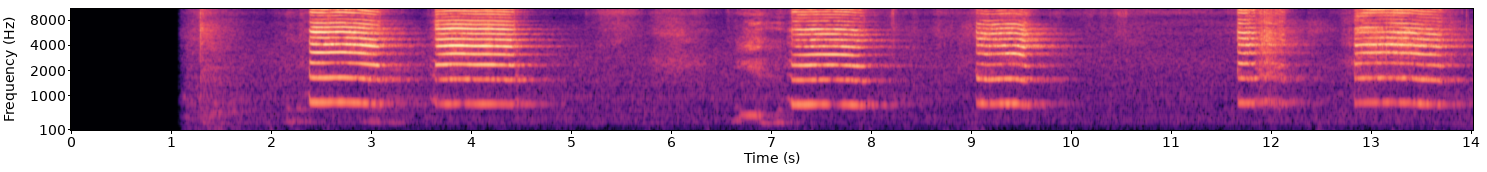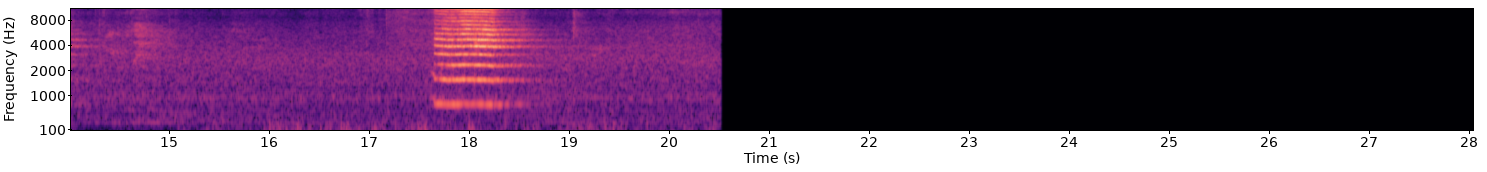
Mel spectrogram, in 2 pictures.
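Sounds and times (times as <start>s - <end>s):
coconut-leaf whistle blasts: 9.0s - 10.0s, 11.7s - 14.2s, 17.6s - 18.8s.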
